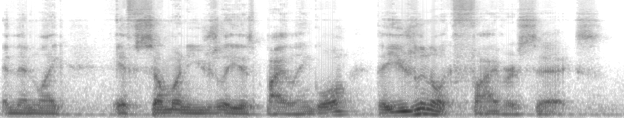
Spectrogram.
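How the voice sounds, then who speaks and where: A man's very deep, low voice with vocal fry, a dark, mellow tone and a fairly quick pace. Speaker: live streamer answering viewer questions. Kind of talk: casual live stream chat. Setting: live stream. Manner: halting, with fillers and restarts; speech affected by past brain injury.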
